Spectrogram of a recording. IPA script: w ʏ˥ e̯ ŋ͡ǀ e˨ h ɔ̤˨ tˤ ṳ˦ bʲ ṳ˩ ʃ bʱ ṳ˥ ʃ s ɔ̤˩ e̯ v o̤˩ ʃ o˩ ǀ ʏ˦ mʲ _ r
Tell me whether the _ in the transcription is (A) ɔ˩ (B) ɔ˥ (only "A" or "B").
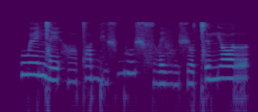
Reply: B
